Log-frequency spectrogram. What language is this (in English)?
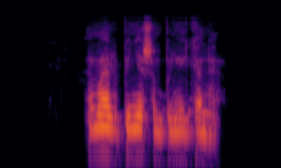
Jauja Wanca Quechua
